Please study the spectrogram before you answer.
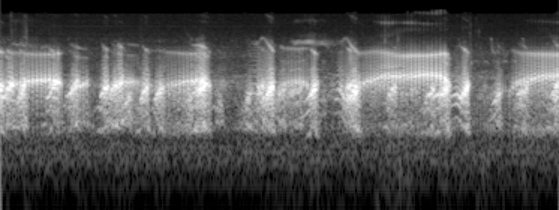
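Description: Green frogs giving loud, rattling, quacking croaks in quick pulsed bursts, one call running into the next.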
